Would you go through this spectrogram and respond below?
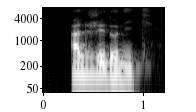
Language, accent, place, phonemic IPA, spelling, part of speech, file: French, France, Lyon, /al.ʒe.dɔ.nik/, algédonique, adjective, LL-Q150 (fra)-algédonique.wav
- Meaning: algedonic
